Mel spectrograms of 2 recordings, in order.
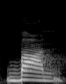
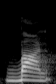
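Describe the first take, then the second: No difference in how they are said.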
